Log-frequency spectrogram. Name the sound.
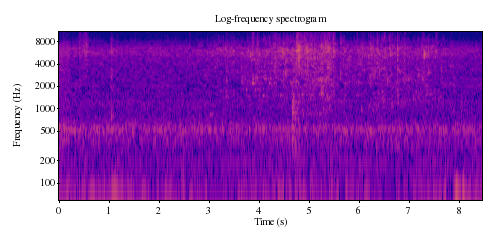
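filling a fermenter bucket with liquid for home-brewed blackberry wine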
